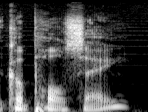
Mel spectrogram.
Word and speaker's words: Coppoolse: a friend of mine that's in town, Miranda Coppoolse, from the Netherlands is the proper way to say it, correct?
